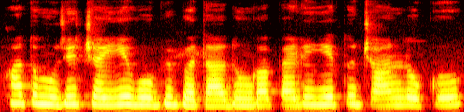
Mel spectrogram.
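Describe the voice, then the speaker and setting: A woman's voice: a little high, level tone, moderate pace, a little mellow, close to an everyday voice. A woman voicing a taunting, leering male villain who has escaped from an asylum, in her own narrating voice. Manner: mocking and leering.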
